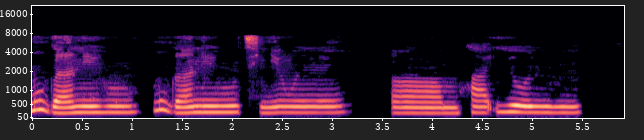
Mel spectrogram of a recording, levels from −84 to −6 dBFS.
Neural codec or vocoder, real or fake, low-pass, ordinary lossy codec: none; real; 7.2 kHz; none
